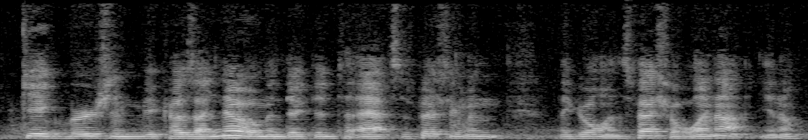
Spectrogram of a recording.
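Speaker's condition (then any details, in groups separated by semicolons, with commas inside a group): Cerebral palsy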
